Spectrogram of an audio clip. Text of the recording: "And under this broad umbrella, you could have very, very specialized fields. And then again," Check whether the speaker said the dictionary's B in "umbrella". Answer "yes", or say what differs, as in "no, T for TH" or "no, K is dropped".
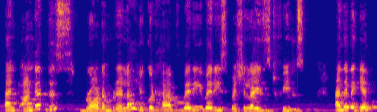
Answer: yes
